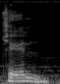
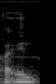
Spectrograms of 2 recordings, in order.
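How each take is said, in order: First: The name begins with a ch sound. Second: The name begins with a k sound. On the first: The speaker calls it wrong. "Akala ko nga dati, Eus Chel" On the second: The speaker calls it right. "yung pala Kael"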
